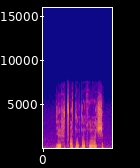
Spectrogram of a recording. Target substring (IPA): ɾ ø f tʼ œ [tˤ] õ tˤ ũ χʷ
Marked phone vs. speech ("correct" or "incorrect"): correct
